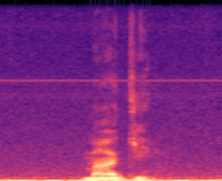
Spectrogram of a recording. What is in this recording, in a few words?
"water", Kibembe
